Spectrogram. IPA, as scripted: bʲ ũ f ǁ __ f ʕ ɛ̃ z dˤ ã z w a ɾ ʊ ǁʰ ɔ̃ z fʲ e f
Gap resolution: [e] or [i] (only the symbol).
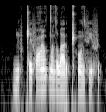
e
